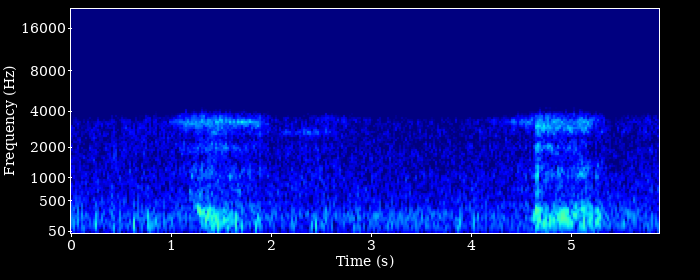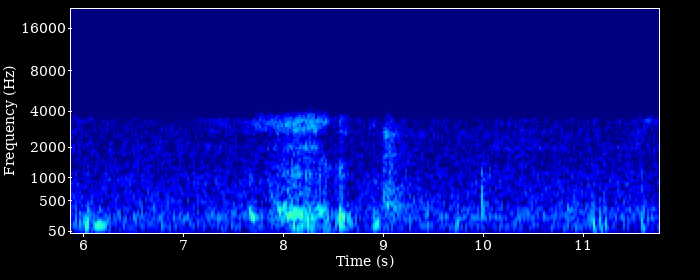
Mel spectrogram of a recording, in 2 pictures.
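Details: Male pet snoring while asleep in a feather-ball bed: soft, wheezy, slightly irregular snoring breaths about 18 a minute over quiet room noise.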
